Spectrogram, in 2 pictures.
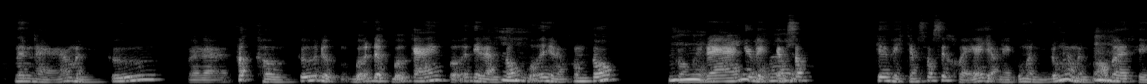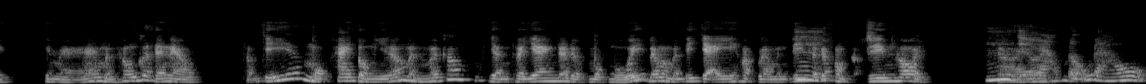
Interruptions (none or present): present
